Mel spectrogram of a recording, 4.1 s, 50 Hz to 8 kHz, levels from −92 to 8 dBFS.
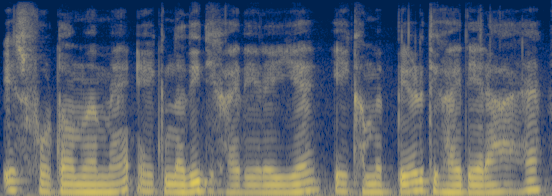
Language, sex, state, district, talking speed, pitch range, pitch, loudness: Hindi, male, Uttar Pradesh, Shamli, 245 wpm, 115-130 Hz, 120 Hz, -16 LUFS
